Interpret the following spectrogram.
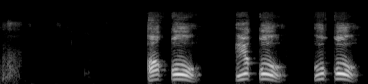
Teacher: قاف جو ہے یہ موٹا ہے، پھول جاتا ہے ادا کرنے کے وقت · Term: موٹا حرف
